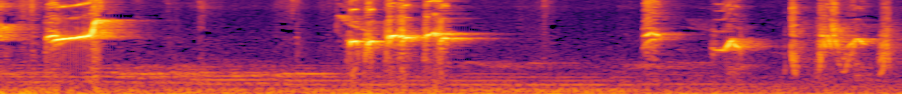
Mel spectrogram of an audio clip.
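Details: White-eye song meant to restart silent birds: an opening rising whistle, a pause, then a second burst of bright whistled notes followed by softer scattered chirps and a short descending twitter.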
